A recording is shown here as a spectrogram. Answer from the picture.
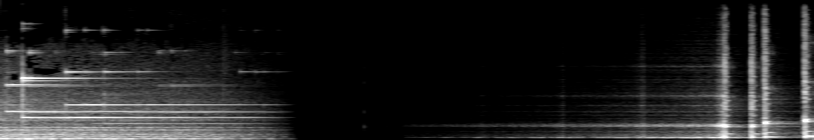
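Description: Logo intro music: a held chord with high chime tones that fades out about two seconds in. After a second of silence a new electronic music sting swells up, with a few sharp clicks near the end.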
